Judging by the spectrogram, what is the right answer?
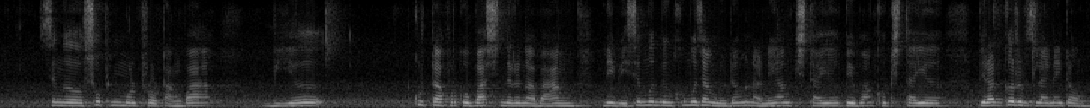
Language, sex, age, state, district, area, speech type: Bodo, female, 30-45, Assam, Kokrajhar, rural, spontaneous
